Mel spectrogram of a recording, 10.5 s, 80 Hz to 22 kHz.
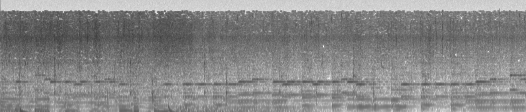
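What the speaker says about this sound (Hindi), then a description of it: "यहाँ पर 100 ग्राम हरा मटर लिए हैं, इसे भी भून लेंगे।" Roughly 100 grams of green peas roast in a pan, giving a steady sizzling crackle with a few clinks of stirring early on, close and moderate in level, no talk.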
